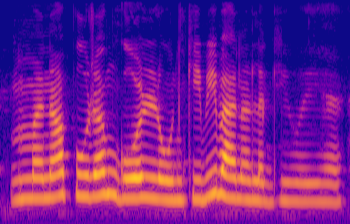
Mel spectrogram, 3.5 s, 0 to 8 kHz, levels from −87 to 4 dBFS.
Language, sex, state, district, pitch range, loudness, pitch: Hindi, female, Jharkhand, Ranchi, 215-255 Hz, -18 LUFS, 235 Hz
